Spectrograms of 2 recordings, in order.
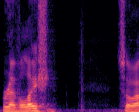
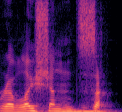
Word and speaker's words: Revelation: We usually shorten that just down to Revelation, so I'll be doing that. And by the way, it's not Revelations, it's Revelation, the Revelation.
